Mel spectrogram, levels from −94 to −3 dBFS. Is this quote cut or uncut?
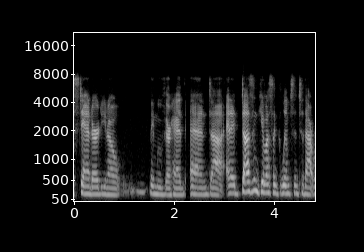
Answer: cut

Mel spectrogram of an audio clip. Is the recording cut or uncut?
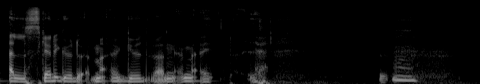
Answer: cut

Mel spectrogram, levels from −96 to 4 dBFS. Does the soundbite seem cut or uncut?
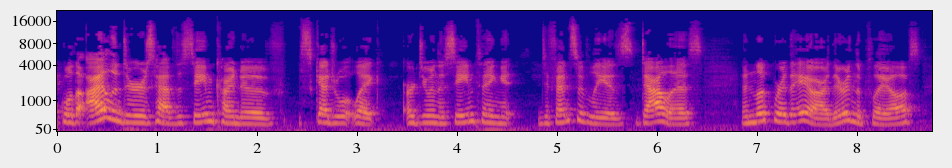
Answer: uncut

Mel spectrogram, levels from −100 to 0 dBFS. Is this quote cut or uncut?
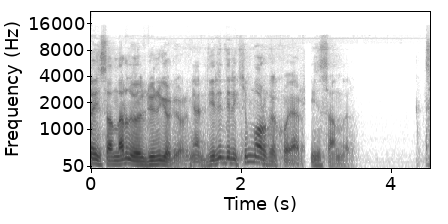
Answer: cut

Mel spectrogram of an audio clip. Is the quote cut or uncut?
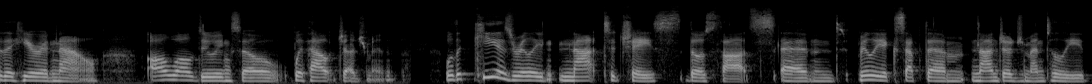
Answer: cut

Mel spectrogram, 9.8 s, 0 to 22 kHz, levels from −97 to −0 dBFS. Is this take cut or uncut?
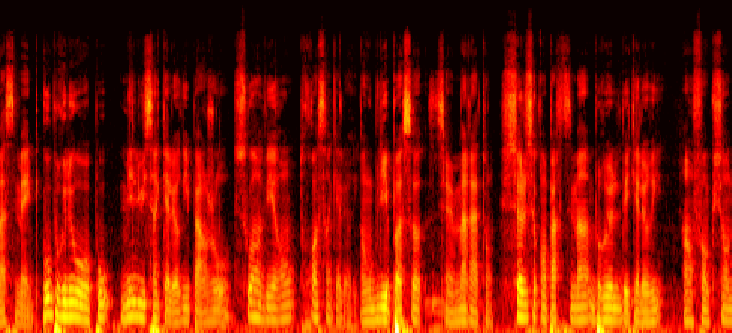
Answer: cut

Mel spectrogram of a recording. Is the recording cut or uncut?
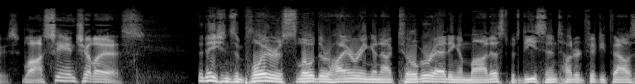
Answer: cut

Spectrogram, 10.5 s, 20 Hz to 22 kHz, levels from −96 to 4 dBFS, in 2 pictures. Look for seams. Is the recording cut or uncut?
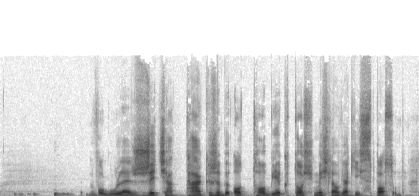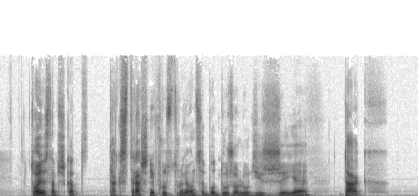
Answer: uncut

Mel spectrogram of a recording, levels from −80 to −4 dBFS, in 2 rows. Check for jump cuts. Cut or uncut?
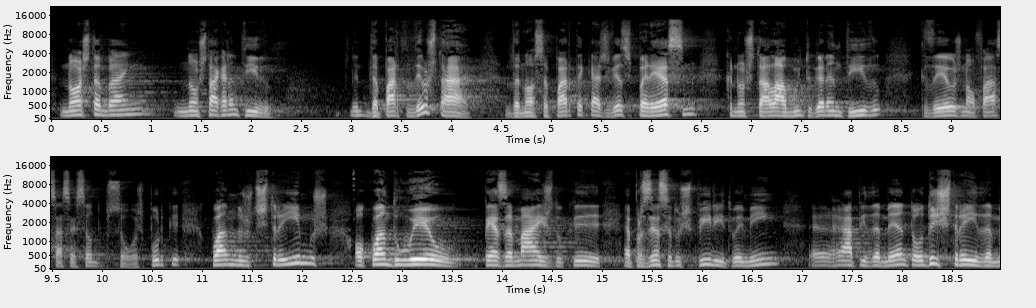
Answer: uncut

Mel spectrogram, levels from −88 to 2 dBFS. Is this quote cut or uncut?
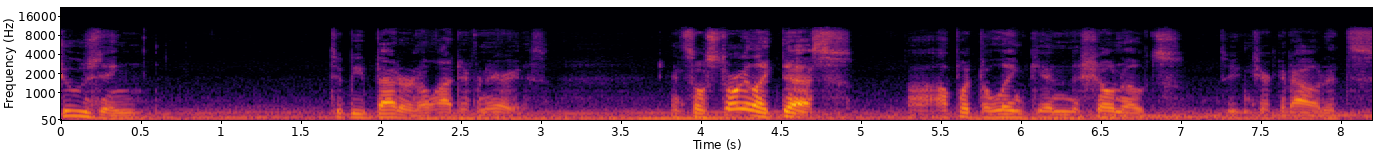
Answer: cut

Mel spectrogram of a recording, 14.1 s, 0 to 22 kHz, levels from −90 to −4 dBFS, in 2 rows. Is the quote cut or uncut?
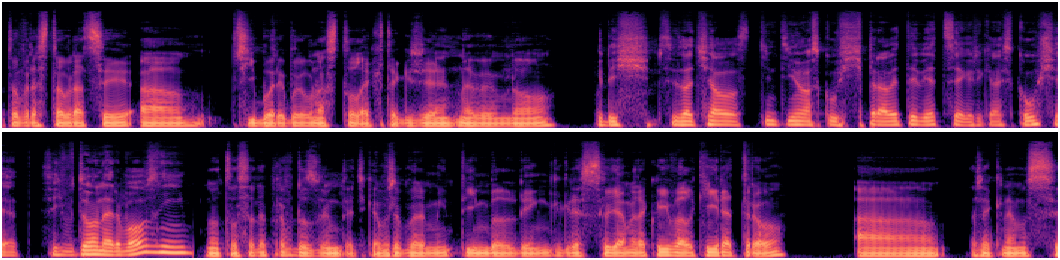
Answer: cut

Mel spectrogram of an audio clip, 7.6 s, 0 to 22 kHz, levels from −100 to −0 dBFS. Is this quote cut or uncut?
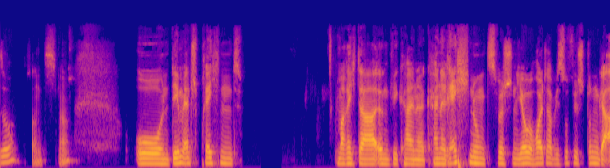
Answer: uncut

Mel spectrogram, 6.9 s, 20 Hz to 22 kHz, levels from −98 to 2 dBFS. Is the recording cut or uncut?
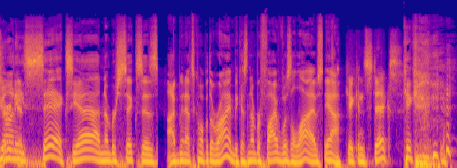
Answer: cut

